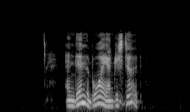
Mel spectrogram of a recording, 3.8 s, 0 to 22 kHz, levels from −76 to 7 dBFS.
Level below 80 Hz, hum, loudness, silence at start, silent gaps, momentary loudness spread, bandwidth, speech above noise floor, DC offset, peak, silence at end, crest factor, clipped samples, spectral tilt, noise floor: -66 dBFS; none; -20 LUFS; 0.9 s; none; 21 LU; 8 kHz; 54 dB; under 0.1%; -6 dBFS; 1.05 s; 20 dB; under 0.1%; -3.5 dB/octave; -74 dBFS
